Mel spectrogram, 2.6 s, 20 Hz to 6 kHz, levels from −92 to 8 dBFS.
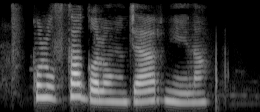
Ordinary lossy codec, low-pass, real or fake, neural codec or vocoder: AAC, 24 kbps; 5.4 kHz; fake; codec, 16 kHz, 2 kbps, X-Codec, HuBERT features, trained on balanced general audio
